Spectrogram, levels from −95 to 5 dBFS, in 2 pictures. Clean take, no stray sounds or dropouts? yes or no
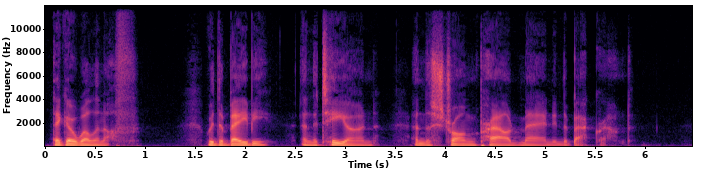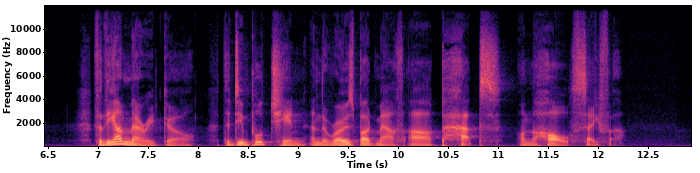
yes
